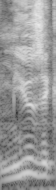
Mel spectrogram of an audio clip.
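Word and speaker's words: muzik: that ghost music song is on there the music is spelled m-u-z-i-k by the way okay that was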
